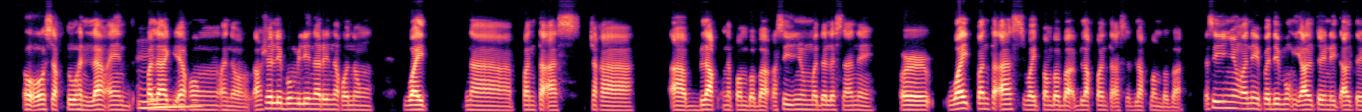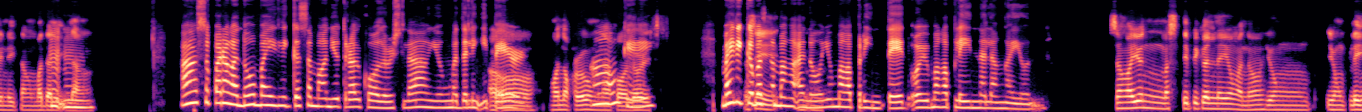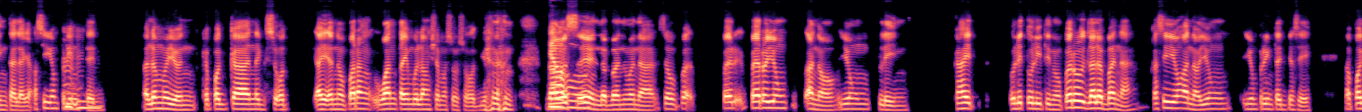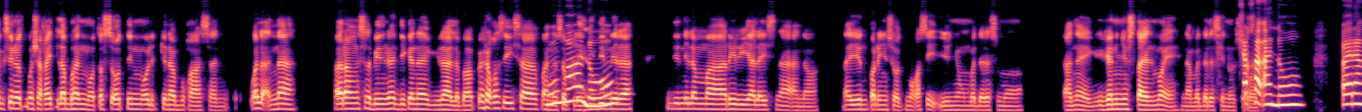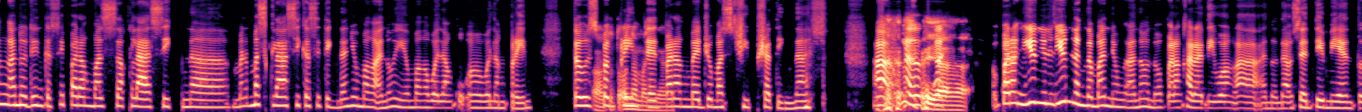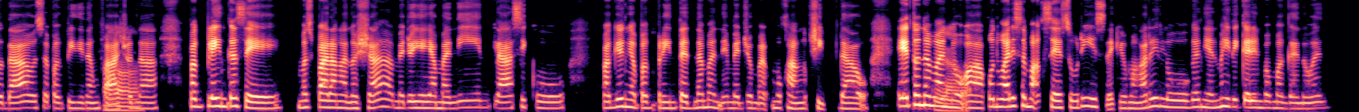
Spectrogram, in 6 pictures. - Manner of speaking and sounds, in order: tapping; in English: "neutral colors"; in English: "monochrome"; laughing while speaking: "gano’n"; other background noise; laugh
- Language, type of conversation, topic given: Filipino, podcast, Paano nagsimula ang personal na estilo mo?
